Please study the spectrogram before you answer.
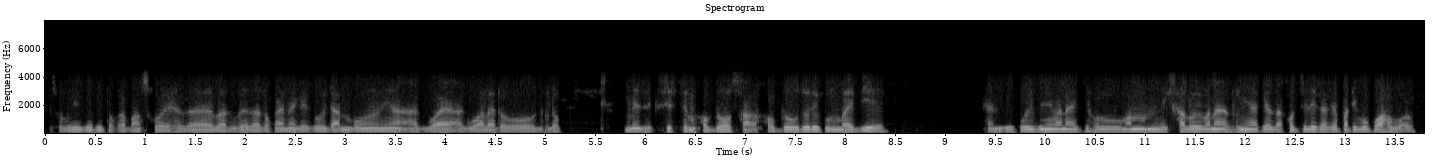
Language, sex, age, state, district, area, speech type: Assamese, male, 30-45, Assam, Sivasagar, rural, conversation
